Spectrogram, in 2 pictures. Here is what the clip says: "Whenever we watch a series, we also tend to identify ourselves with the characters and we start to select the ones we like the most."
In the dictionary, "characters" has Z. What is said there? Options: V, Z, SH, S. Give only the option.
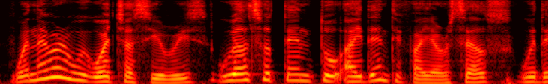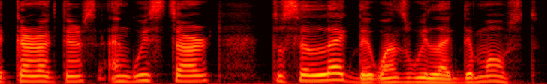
S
